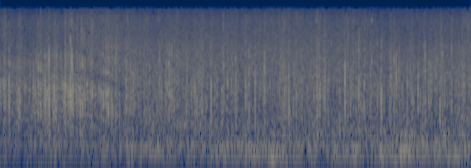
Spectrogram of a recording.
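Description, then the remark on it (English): Steady rain pours down outdoors on people who are getting soaked: a dense constant hiss with scattered droplet patter on surfaces, holding an even, moderately loud level throughout with no voices. “You guys are getting soaked.”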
